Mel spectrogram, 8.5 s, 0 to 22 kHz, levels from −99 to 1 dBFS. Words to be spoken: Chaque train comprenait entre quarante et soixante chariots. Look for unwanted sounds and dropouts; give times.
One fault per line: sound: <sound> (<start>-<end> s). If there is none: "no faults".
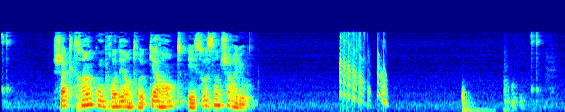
sound: chirp (5.1-5.8 s)
sound: thud (6.9-7.5 s)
